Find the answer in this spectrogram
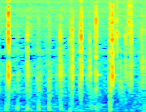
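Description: Plastic toy train engines clicking and clattering as they are moved by hand across a card track mat: a quick, irregular run of sharp clicks.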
